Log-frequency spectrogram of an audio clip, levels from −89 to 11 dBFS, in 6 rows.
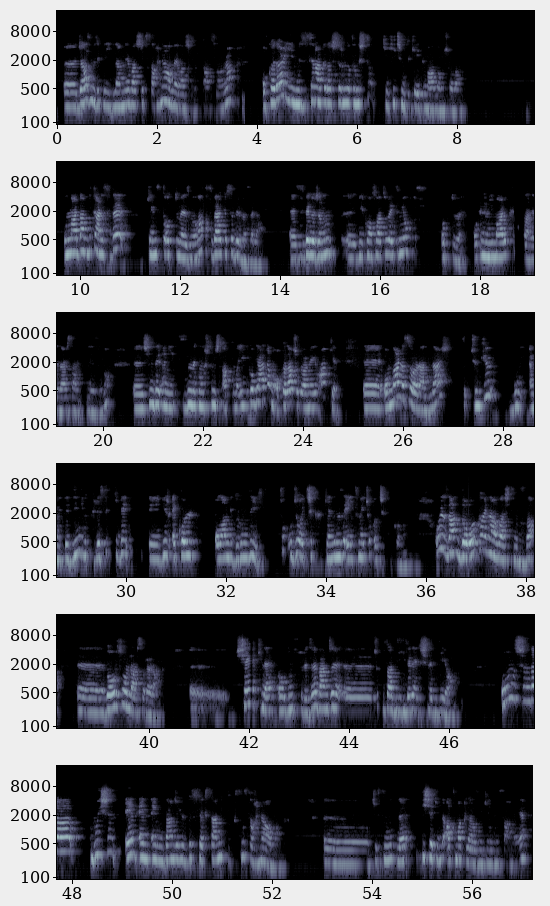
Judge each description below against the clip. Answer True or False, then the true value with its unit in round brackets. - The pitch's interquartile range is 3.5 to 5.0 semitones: True (4.5 semitones)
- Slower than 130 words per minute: False (135 wpm)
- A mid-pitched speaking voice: False (230 Hz)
